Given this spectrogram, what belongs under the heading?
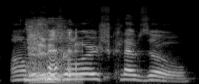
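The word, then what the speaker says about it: Henri-Georges Clouzot: And I can't pronounce the director. Oh, shoot. I was hoping you would. Henri Georges Clouzot. Clouzot. Thanks, Fly Guy. Henri Georges Clouzot.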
